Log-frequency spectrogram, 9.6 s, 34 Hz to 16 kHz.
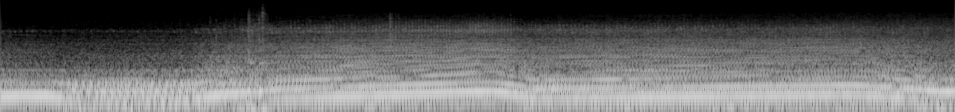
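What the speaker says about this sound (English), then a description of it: "Very good acceleration in this truck." A 1969 Chevrolet C10 pickup truck accelerating, its engine rumbling loud and close with rising and falling pitch as it revs through the gears, with no talk over it.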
